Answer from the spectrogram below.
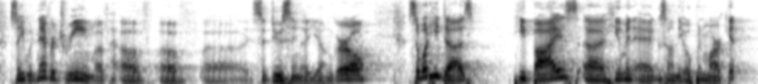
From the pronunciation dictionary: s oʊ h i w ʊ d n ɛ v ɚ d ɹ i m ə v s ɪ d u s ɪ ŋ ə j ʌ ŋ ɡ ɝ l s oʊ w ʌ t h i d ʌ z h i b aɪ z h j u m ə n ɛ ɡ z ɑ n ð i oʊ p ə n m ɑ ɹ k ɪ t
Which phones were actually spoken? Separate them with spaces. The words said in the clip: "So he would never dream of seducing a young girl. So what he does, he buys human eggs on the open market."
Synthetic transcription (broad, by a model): s oʊ h i w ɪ d n ɛ v ɚ d ɹ i m ə v s ɪ d u s ɪ ŋ ə j ʌ ŋ ɡ ɝ l s oʊ w ʌ t h i d ʌ z h i b aɪ z h j u m ə n ɛ ɡ z n ð i oʊ p ə n m ɑ ɹ k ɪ t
